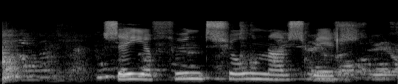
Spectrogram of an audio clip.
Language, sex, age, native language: Icelandic, male, 18-19, Icelandic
